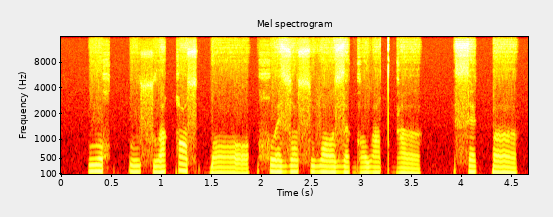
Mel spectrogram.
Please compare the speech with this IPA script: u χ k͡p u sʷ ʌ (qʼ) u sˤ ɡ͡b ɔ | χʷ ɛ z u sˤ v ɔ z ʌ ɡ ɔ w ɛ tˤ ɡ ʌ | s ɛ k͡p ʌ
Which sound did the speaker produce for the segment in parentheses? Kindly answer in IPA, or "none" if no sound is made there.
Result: q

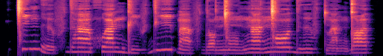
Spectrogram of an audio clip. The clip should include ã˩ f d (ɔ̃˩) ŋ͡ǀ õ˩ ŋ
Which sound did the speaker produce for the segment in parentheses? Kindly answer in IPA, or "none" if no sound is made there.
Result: ɔ˩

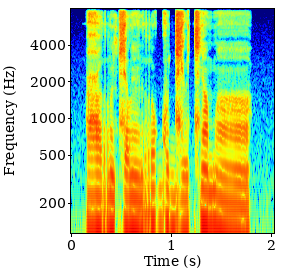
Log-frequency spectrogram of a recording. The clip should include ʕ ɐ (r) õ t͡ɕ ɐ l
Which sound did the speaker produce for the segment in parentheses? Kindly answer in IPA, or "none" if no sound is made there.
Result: r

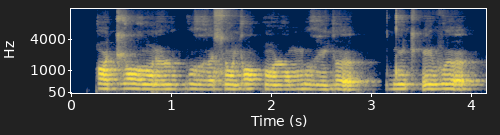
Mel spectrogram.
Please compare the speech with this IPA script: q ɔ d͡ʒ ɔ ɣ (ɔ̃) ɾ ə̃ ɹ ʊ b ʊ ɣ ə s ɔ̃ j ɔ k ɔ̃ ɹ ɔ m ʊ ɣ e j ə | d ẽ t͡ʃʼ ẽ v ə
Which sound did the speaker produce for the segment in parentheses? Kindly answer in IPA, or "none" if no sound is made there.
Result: ɔ̃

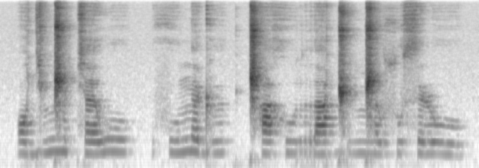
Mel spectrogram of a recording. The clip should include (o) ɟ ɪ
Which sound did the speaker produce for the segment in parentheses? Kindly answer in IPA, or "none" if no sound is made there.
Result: ɔ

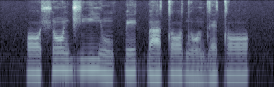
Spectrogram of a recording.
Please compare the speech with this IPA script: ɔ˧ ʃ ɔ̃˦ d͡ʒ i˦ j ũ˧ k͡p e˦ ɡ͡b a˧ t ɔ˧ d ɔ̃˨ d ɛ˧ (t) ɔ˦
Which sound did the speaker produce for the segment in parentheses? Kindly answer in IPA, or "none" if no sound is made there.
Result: t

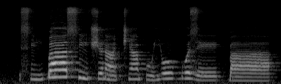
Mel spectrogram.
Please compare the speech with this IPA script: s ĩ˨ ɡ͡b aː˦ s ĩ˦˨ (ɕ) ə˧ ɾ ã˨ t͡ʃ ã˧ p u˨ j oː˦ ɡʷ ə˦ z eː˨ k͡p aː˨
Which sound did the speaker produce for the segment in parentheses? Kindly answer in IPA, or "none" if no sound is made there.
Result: ʃ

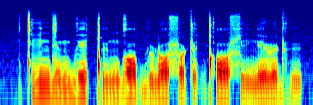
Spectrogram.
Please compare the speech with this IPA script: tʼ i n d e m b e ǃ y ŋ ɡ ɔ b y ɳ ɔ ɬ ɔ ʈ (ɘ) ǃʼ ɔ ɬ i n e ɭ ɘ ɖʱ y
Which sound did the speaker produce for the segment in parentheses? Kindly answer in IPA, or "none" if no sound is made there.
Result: ɘ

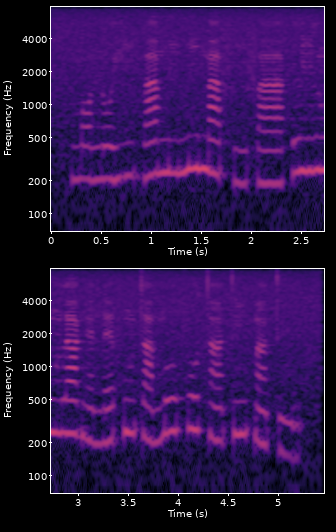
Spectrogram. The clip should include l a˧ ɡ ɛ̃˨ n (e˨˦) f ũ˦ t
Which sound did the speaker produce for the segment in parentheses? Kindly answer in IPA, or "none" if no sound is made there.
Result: ɛ˨˦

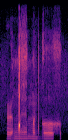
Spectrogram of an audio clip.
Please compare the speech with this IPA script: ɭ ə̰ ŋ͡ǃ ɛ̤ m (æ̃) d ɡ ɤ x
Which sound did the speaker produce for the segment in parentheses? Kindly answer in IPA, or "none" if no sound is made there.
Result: ə̃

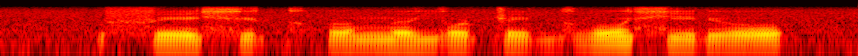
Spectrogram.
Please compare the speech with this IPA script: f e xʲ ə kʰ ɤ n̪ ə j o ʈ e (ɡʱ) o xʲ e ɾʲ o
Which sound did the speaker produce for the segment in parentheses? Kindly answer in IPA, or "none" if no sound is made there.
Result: ɡʱ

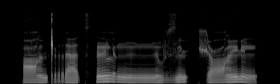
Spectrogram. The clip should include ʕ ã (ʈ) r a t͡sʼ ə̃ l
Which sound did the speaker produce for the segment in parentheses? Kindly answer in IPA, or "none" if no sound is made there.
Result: ʈ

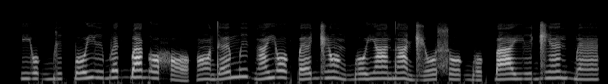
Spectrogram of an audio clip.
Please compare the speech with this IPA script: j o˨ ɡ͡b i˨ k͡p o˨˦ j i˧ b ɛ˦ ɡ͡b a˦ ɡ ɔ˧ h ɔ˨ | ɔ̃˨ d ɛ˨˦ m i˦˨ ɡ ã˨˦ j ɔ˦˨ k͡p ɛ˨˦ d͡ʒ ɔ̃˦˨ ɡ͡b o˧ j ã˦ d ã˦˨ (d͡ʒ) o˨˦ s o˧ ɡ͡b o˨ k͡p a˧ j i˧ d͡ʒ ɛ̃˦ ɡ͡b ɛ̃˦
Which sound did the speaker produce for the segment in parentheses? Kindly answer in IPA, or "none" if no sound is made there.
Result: d͡ʒ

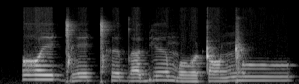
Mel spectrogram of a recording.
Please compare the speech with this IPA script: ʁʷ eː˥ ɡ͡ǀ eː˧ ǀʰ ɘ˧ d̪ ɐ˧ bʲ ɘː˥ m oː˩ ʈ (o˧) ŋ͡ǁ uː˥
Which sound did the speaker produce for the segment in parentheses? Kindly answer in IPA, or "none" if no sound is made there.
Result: ɔ˧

